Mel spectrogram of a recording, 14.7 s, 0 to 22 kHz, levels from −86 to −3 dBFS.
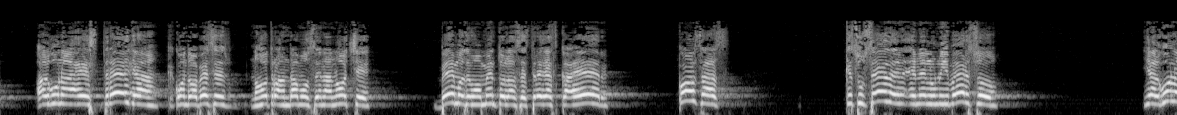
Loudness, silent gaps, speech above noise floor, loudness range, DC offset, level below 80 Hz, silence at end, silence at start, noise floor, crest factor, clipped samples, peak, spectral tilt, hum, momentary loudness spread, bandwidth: -16 LUFS; none; 60 dB; 4 LU; under 0.1%; -46 dBFS; 0 s; 0.45 s; -76 dBFS; 12 dB; under 0.1%; -6 dBFS; -3.5 dB/octave; none; 7 LU; 11.5 kHz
